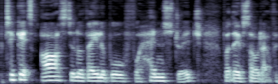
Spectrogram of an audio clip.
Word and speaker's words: Henstridge: over in hensridge doing Henstridge I always say it wrong hence stridge I think it's how you say it um doing a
